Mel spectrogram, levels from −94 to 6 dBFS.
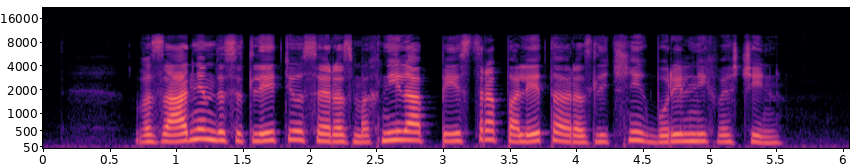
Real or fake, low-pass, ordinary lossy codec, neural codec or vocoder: real; 9.9 kHz; none; none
